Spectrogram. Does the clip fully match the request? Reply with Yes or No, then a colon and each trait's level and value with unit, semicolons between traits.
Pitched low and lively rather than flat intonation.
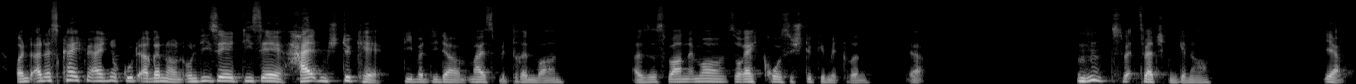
Yes: low, 130 Hz; wide, 6.1 semitones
